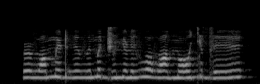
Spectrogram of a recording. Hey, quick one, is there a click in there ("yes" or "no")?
no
